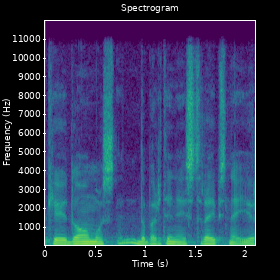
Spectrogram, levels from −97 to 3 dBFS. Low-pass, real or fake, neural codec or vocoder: 10.8 kHz; real; none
